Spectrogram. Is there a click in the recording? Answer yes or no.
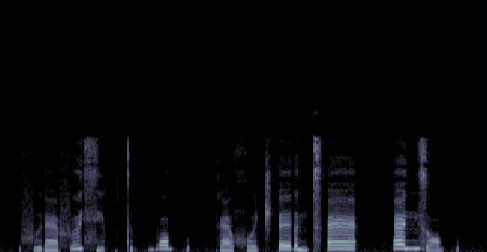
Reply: no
